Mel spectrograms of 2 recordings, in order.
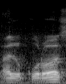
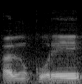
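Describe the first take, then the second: First: The final vowel is a plain open 'a'. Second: The final vowel is tilted toward 'e'.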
